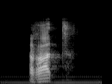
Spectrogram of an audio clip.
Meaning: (noun) plural of rate; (verb) second-person singular present indicative/subjunctive of rater
- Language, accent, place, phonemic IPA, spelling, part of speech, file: French, France, Lyon, /ʁat/, rates, noun / verb, LL-Q150 (fra)-rates.wav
